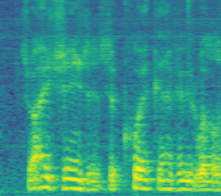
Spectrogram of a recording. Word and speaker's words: Cwiek: So I changed it to Cwiek, and I figured, well, C, a hard C like in the word cat, the W, pronounce it as a W, I, pronounce it as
